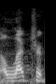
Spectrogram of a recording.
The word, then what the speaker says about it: electric: 이건 5개의 모음 A, E, I, O, U가 단어 안에서 약강세 위치에 있을 때는 모두가 똑같은 발음, 중모음 어로 발음된다는 건데요. 이 부분 다시 한번 들어보실까요? A self-driving electric car.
